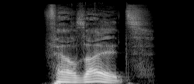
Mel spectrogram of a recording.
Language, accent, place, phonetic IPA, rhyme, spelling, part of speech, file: German, Germany, Berlin, [fɛɐ̯ˈzalt͡s], -alt͡s, versalz, verb, De-versalz.ogg
- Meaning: 1. singular imperative of versalzen 2. first-person singular present of versalzen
